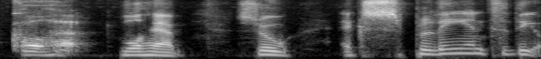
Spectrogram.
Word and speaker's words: Kohlhepp: Todd Kohlhepp. Kohlhepp.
